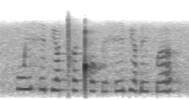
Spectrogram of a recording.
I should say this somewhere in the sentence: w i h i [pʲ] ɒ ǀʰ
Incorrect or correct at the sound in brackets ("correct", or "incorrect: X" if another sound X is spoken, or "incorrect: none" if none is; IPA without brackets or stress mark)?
correct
